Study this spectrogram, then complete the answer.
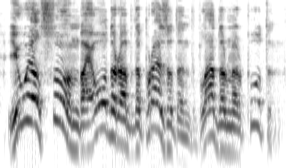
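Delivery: high, loud hammed-up Russian threat; mock Russian accent. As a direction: announce the takeover like a cartoon Russian.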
